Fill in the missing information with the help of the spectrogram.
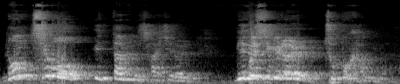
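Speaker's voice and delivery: loud, slow, soaring sermon climax; full-force preaching. Acted. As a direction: preach it out to the whole church. (힘찬 설교)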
